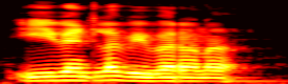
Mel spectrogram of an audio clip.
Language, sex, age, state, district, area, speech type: Telugu, male, 18-30, Telangana, Medchal, urban, read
